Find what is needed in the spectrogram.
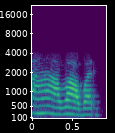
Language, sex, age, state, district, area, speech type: Kannada, female, 18-30, Karnataka, Gulbarga, rural, conversation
